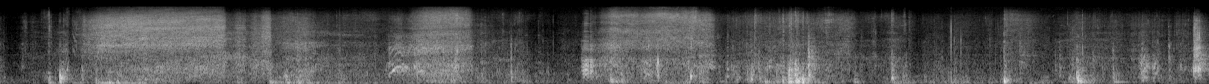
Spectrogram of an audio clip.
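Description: Cardboard and plastic packaging scraping and rustling in three loud stretches as an upright vacuum is pulled out of its box, followed by a few knocks.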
